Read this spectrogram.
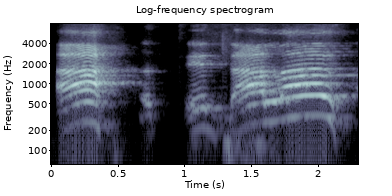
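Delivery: high and slow, stretching it out; can't believe the price; incredulous. Real, not acted. Streamer hearing of a ten dollar bill, incredulous.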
